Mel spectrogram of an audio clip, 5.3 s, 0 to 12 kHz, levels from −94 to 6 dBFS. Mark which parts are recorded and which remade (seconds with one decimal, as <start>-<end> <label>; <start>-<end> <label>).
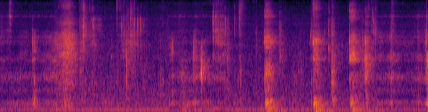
0.0-0.7 remade; 0.7-2.1 recorded; 2.1-2.8 remade; 2.8-4.7 recorded; 4.7-5.4 remade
